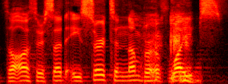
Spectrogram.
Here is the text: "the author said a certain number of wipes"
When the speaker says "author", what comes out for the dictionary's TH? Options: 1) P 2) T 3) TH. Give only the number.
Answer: 3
